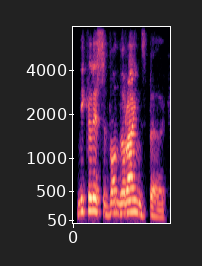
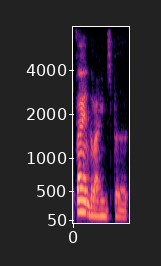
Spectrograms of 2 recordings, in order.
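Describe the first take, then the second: First: Name said as "von Rensburg" with von; first try "Nicholas von Rensburg", vowel as in on. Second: "Van Rensburg" corrected with van, vowel as in an. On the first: Host first names the prophet as von Rensburg. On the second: Host corrects himself to Van Rensburg. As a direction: settle on "Van Rensburg", slower. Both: Real, not acted. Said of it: "that's it".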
